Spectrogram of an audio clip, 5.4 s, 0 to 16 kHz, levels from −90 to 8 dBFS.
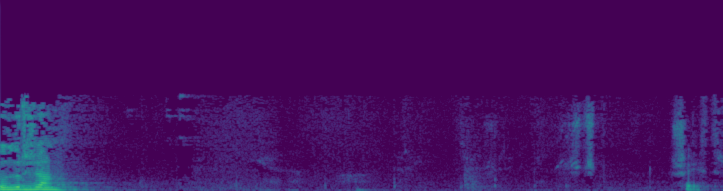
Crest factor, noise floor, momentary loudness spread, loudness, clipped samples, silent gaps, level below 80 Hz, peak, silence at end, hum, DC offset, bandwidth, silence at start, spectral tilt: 24 dB; -69 dBFS; 29 LU; -28 LUFS; under 0.1%; none; -72 dBFS; -10 dBFS; 0.2 s; none; under 0.1%; 8.4 kHz; 0 s; -6 dB/octave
